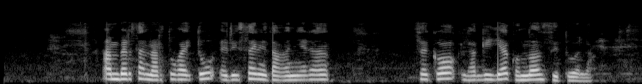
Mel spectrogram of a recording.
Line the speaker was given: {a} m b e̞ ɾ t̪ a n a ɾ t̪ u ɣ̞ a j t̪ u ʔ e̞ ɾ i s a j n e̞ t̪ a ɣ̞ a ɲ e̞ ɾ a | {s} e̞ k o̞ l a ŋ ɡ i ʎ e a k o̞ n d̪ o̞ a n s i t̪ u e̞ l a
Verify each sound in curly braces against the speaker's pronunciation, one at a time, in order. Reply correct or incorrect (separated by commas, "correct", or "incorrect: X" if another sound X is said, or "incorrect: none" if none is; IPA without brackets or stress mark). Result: correct, incorrect: t͡s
